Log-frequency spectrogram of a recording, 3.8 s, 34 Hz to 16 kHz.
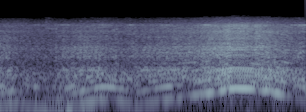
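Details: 2011 Maruti Suzuki Ritz diesel after a no-start wiring fault was repaired: even diesel rumble that climbs smoothly with each throttle blip and settles back cleanly, no misses or knocks; running healthy.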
